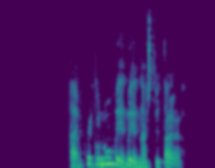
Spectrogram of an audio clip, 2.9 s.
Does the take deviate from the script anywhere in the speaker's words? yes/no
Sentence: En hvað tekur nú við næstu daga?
yes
